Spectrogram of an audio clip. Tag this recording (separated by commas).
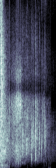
Liquid, Splash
